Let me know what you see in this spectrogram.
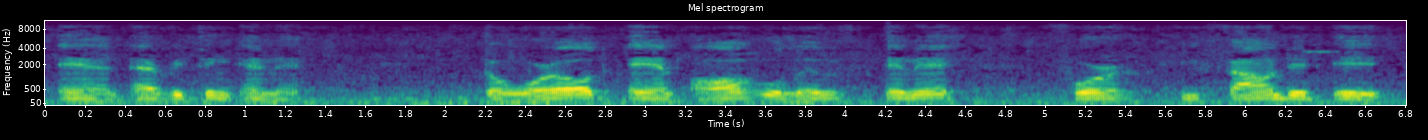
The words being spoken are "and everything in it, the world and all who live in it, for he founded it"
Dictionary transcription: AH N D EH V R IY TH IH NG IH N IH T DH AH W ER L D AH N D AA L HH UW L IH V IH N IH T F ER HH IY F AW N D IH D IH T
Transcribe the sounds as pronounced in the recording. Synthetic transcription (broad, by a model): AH N EH V R IY TH IH NG IH N IH T DH AH W ER L D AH N AA L HH UW L IH V IH N IH T F ER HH IY F AW N D IH D IH T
